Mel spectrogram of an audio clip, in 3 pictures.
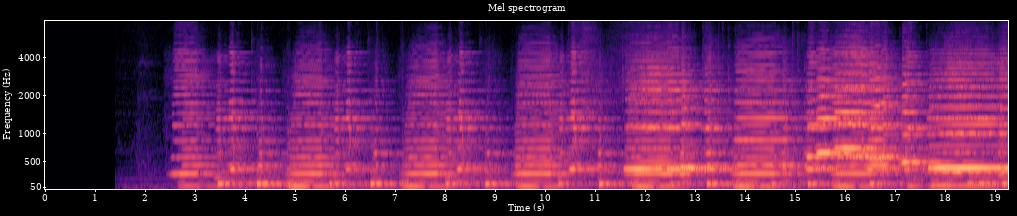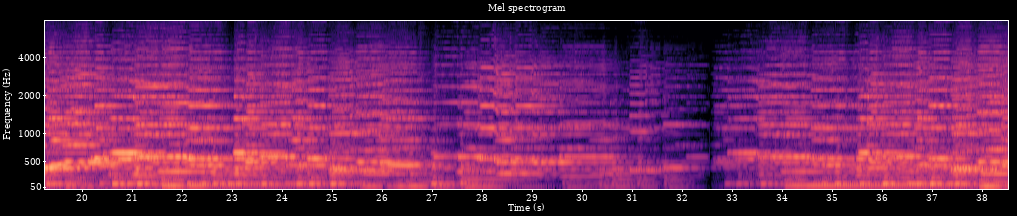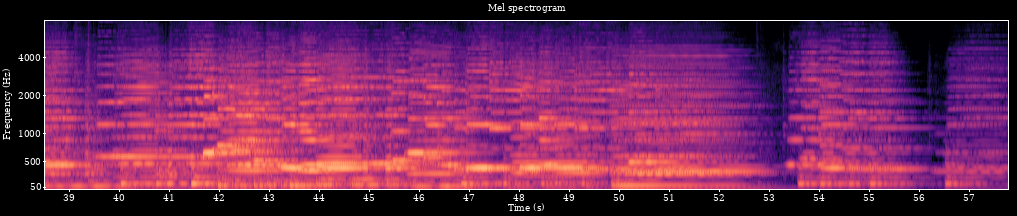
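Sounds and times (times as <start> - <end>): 
tango music mix: 2.4 - 57.7.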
